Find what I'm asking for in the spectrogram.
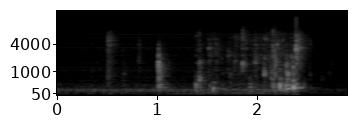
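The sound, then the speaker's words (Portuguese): Someone gulps water in quick, wet swallows, several splashy pulls bunched together over a couple of seconds, with no talking. “Caralho, tô tá mamando muita água.”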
